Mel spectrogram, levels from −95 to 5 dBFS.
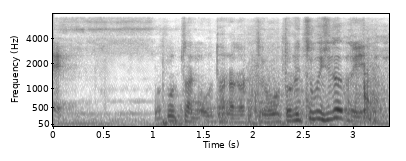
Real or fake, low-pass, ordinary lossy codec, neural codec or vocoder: fake; 7.2 kHz; none; codec, 24 kHz, 3.1 kbps, DualCodec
